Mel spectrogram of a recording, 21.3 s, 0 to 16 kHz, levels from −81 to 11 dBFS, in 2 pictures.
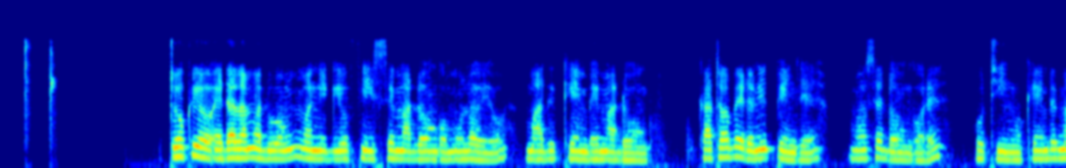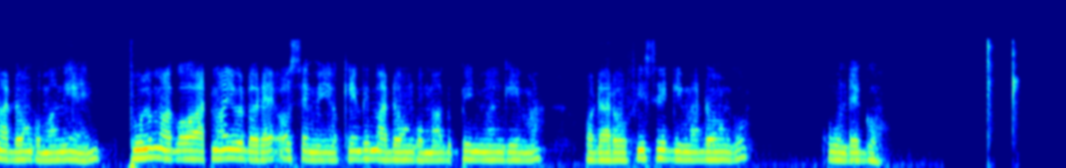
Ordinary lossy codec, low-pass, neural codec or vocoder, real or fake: none; 7.2 kHz; codec, 16 kHz, 2 kbps, FreqCodec, smaller model; fake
